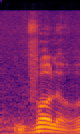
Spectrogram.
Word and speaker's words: Mvolo: The M would be silent. Okay. All right. We were just saying the M is silent, right? It's Volo. So you don't pronounce the M in Pierrette's name.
